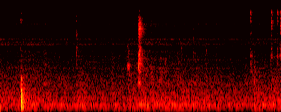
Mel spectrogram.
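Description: Computer mouse clicks: one sharp click just after the start and a softer one about two seconds in, over a faint steady background hiss.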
